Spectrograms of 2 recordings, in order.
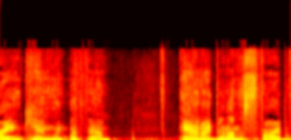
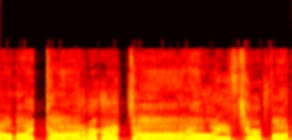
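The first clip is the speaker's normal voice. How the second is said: panicked scream. Retold or imitated. Tourist screaming at the guide in the stalled truck, panicked shout. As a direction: yell it like the lions are closing in. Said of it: "He's screaming at the other guy".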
